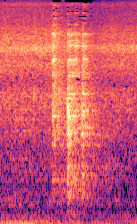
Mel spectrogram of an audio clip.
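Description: Liver and sausage sizzle in a pan, a soft steady hiss with a few brief bursts of stirring or spattering near the middle, close and fairly quiet.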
